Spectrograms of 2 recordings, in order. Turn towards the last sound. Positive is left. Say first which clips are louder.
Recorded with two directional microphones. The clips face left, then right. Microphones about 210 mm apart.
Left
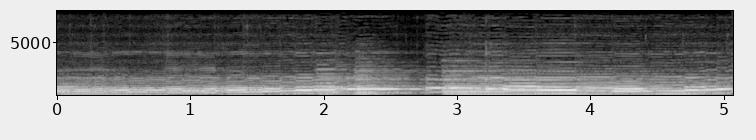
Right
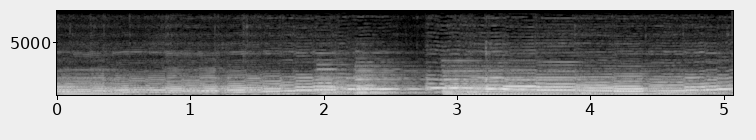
# left 2 dB
turn(degrees=35)  # may be behind; listen again after turning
